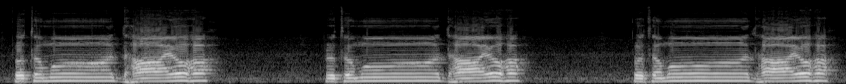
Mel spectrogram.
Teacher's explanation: ময়ের সঙ্গে ওকার যুক্ত হলো আর অবগ্রহের চিহ্ন বসল। উচ্চারণের ক্ষেত্রে মো এর উচ্চারণ দীর্ঘ হবে। মো উচ্চারণ করতে যতটা সময় লাগে তার চেয়ে কিছুটা বেশি সময় নিয়ে উচ্চারণ করতে হবে।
